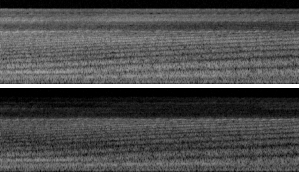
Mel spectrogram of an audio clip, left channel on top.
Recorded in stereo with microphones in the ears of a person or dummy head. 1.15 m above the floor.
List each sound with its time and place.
0.0 s a drone: 50° left (ahead or behind); by 3.0 s 30° left (ahead or behind)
